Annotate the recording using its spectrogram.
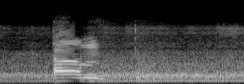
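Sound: car interior noise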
